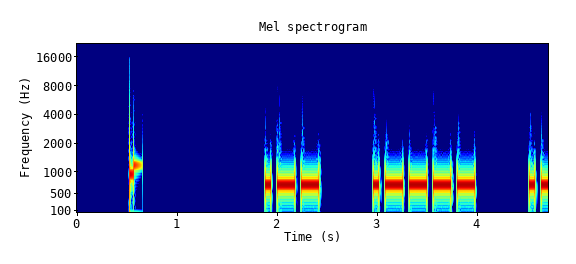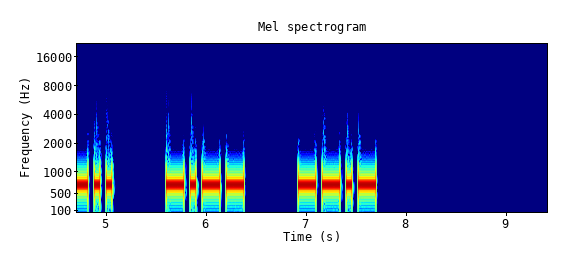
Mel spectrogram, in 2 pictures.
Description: Morse code, heard as a keyed tone, about 20 wpm, spaced as for 11 wpm, 700 Hz. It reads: W1LYQ
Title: USA Call Signs - 3x Character Spacing - 20wpm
